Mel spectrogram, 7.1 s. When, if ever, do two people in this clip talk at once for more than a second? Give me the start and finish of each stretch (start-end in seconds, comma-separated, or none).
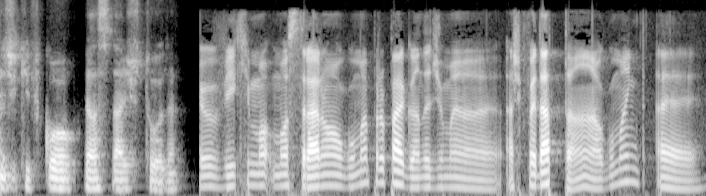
none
